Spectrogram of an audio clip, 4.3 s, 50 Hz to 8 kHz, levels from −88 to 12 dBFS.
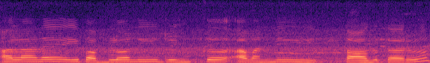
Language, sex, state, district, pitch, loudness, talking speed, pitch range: Telugu, female, Andhra Pradesh, Visakhapatnam, 245 Hz, -16 LUFS, 95 wpm, 235-255 Hz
